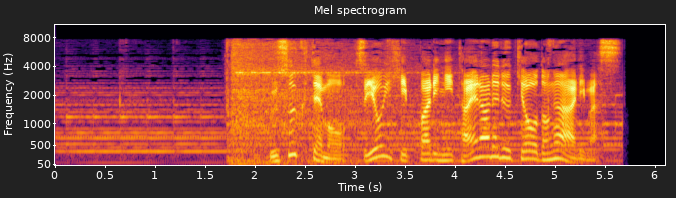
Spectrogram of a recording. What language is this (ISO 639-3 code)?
jpn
